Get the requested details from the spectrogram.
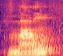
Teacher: So that sounds like mount. I'm doing the ow, and then my N is very short. I'm stopping for the T, but I'm not releasing it. Mount, mount, and then I'm just doing another sound, which is a syllabic N.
